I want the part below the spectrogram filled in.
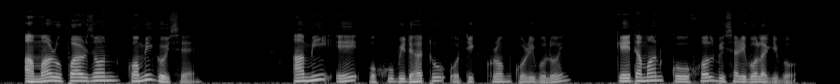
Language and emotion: Assamese, sad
